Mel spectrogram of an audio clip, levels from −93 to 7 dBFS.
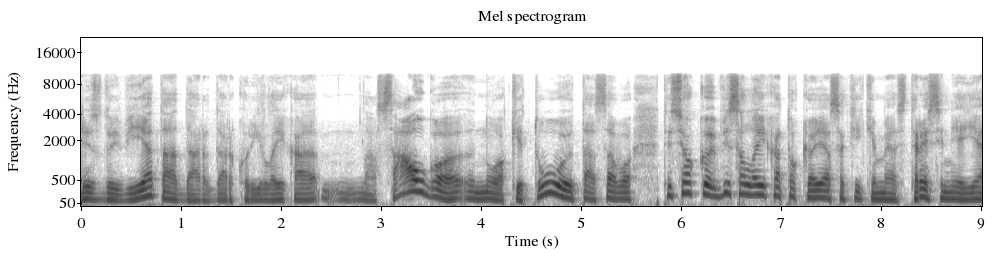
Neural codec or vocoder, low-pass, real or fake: none; 9.9 kHz; real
